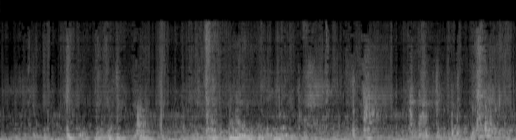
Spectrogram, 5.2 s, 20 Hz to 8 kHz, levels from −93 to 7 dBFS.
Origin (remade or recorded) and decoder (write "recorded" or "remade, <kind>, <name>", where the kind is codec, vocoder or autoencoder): remade, vocoder, BigVGAN v2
